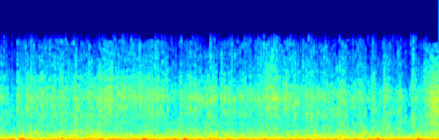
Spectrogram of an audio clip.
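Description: Loud dubstep played over a festival sound system, with a heavy, steady bass under a dense, gritty synth texture.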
